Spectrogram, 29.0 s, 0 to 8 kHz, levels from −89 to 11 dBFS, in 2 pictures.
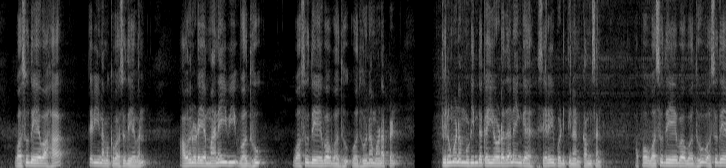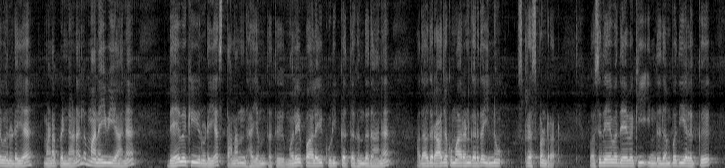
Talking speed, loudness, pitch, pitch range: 85 wpm, -19 LUFS, 130 Hz, 120-140 Hz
